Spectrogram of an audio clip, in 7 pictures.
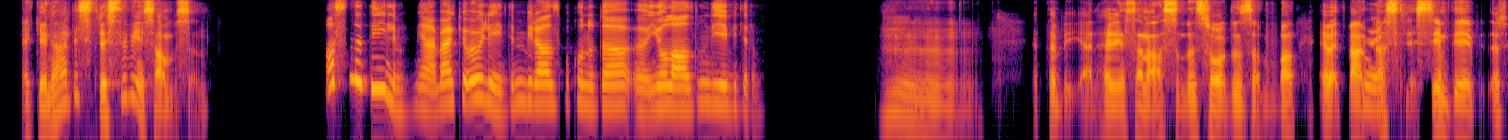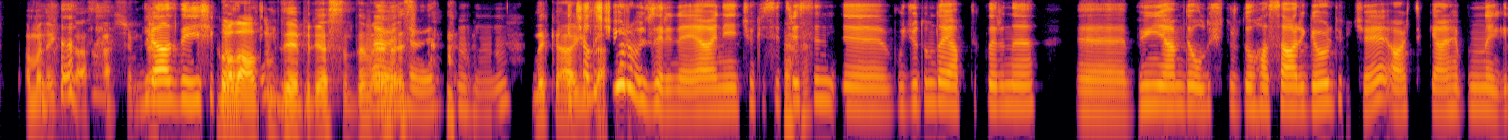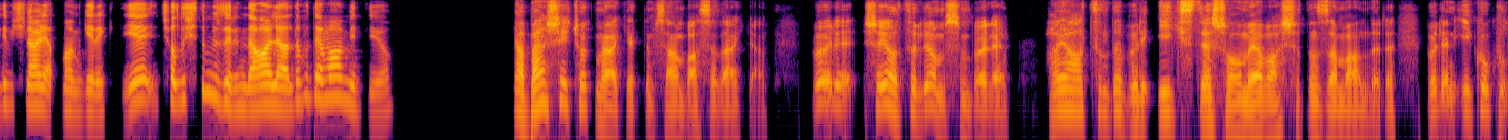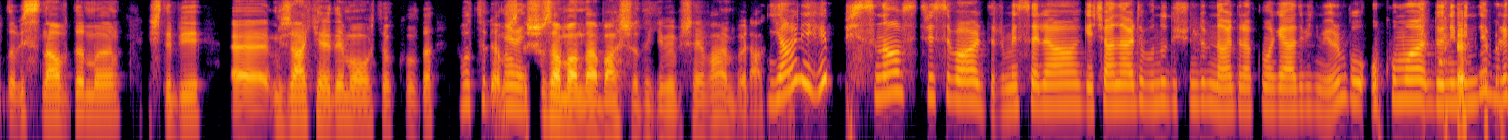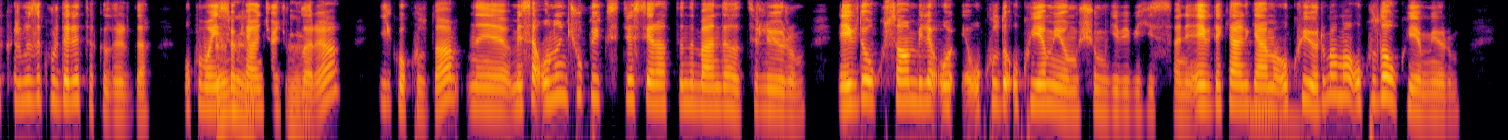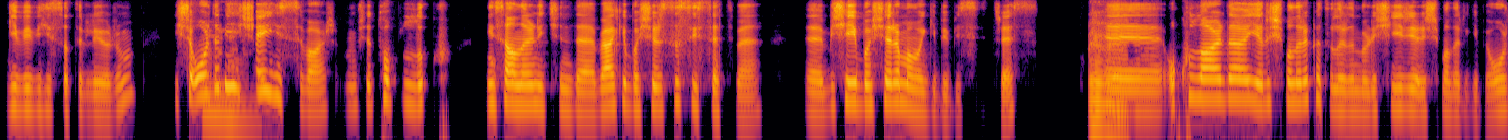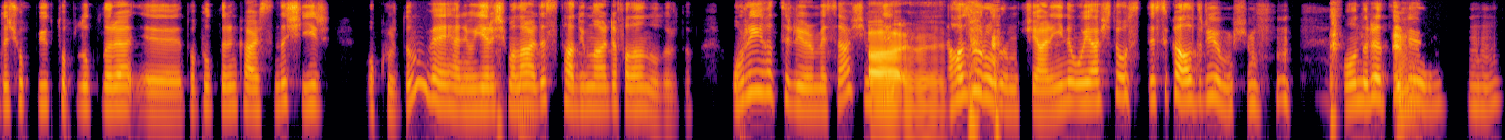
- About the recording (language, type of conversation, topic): Turkish, podcast, Stres vücudumuzda nasıl belirtilerle kendini gösterir?
- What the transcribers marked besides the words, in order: other background noise; chuckle; laughing while speaking: "Evet"; chuckle; other noise; tapping; chuckle; chuckle; chuckle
